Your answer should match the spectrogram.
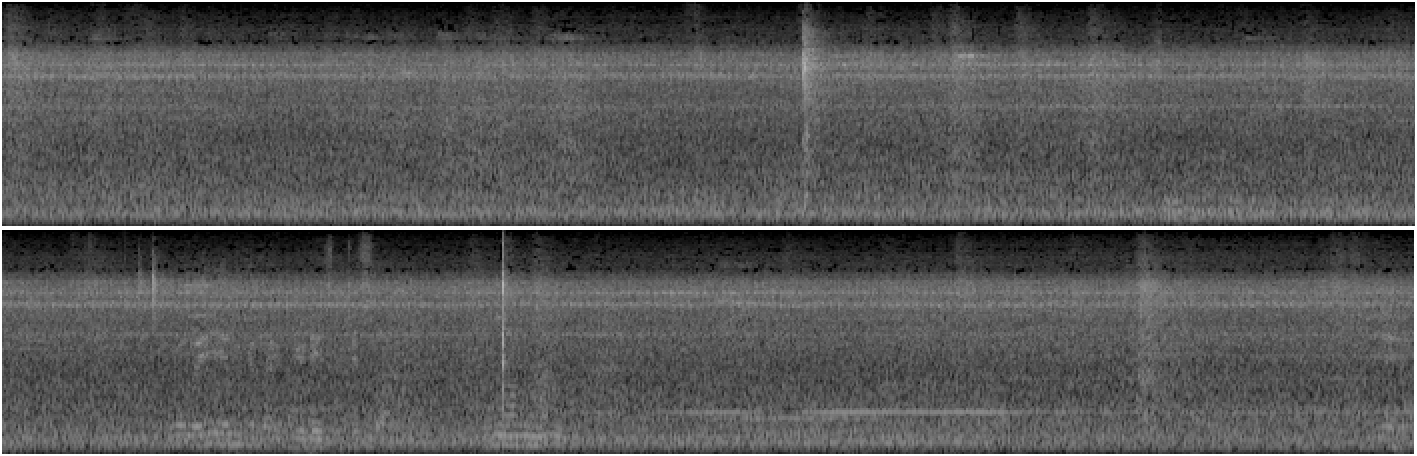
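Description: Steady hum of running machinery, with two sharp clicks about eight seconds in and again near twenty seconds as wires are handled and connected.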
